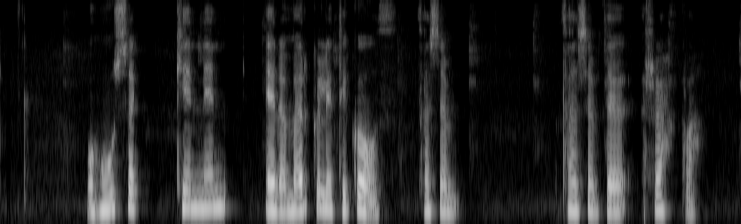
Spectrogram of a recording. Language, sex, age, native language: Icelandic, female, 50-59, Icelandic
